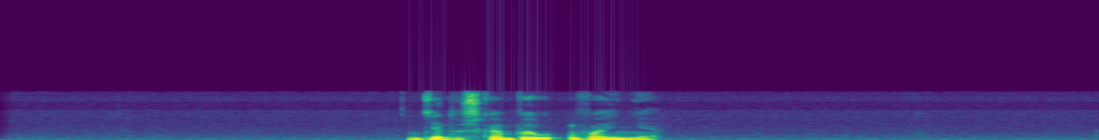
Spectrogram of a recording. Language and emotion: Russian, neutral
